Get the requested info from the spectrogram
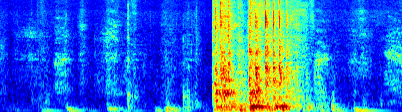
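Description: Light knocks, then a sudden loud thump about halfway through that rings on for most of a second, from toy-basketball play at a mini hoop hung over a wooden door.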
